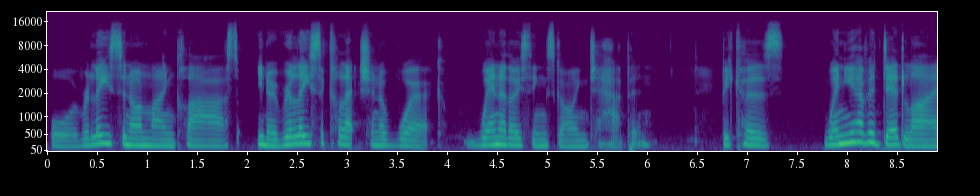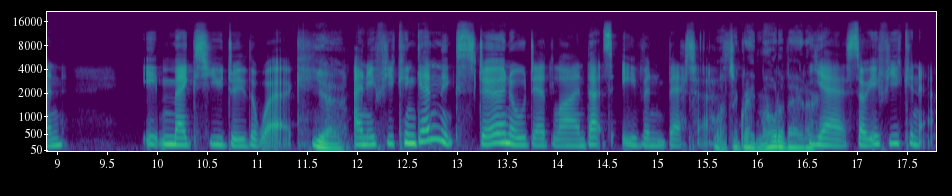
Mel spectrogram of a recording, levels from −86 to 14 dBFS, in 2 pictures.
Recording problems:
none

